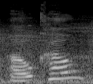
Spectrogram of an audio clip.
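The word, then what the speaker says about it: OHKO: sure uh he can OKO one hit kale oh okay but OKO OKO is the way to pronounce it as well okay I'm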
